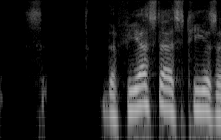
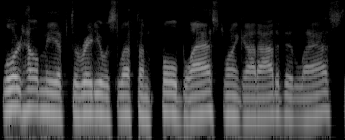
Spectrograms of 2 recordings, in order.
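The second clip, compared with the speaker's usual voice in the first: ordinary talk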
